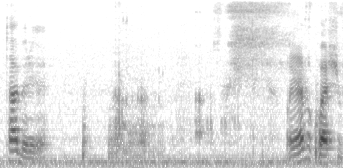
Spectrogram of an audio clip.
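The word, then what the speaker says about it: 食べる: Like they'll say taberu instead of taberu.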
